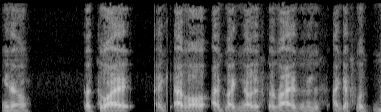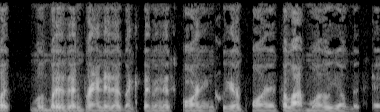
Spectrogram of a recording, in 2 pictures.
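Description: With a Californian accent, a man talks at a moderate pace in a very deep, low pitch and monotone, flat intonation, the sound dry and close with no echo. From San Francisco Bay Area. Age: 30s. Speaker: adult performer and artist. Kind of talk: interview. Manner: hesitant, filler-heavy.

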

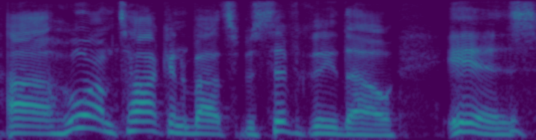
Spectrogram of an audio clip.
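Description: A man speaks at a fairly quick pace with vocal fry, on a very clean recording with a silent background. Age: 20s. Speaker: sports podcast host and radio producer. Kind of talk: casual sports chat.

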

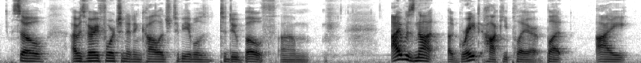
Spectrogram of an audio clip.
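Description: A man with an American accent speaks at a fairly low pitch and a fairly slow pace, in a bright, sharp tone. His intonation is fairly even, and the recording is very clean with a silent background. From Connecticut. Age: 30s. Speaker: actor. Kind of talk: casual chat.

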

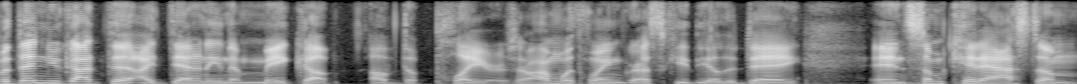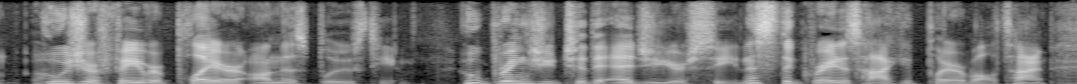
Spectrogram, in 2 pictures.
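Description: This man has an ordinary speaking voice, fairly high in pitch, with lively intonation and a fairly quick pace. The recording is very clean, with a silent background. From St. Louis, Missouri. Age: 30s. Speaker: radio hockey analyst, former pro hockey player. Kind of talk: casual chat.

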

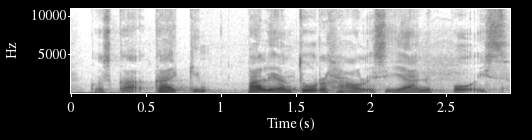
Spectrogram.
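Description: A woman's voice with a dark, mellow tone. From Finland, Southern Ostrobothnia (Jurva). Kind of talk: testimony.

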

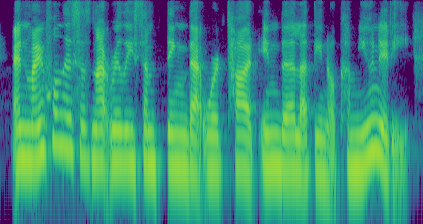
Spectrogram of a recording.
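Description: The background is quiet as a woman talks at a fairly quick pace. Her pitch is fairly high with ordinary variation. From Texas border town, Mexican-American family. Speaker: meditation teacher and Reiki master. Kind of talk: casual interview chat; guided meditation, gently switching between English and Spanish cues. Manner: soft, hushed, with pauses for breathing.

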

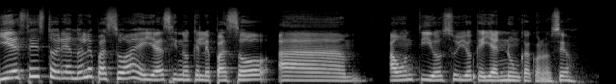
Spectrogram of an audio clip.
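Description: In a very clean recording with a silent background, a woman with an ordinary speaking voice talks at a moderate pace and medium pitch, her intonation lively and her loudness very even. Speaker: podcast host. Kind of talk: casual chat.

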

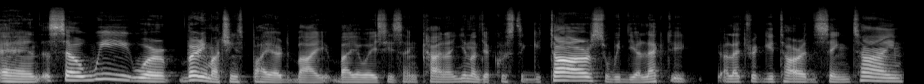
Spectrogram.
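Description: A man with an Italian accent, moderate pace and lively intonation. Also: medium pitch for a man, very clean recording, silent background. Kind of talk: casual chat. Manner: halting.

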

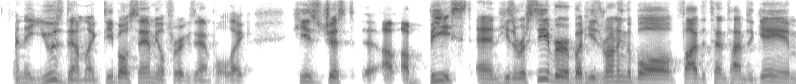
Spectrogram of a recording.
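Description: A man with an American accent speaks in an ordinary speaking voice, fairly high in pitch, with ordinary pitch variation at a moderate pace. The recording is very clean, with a silent background. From New York. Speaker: sports card business owner. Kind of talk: casual chat.

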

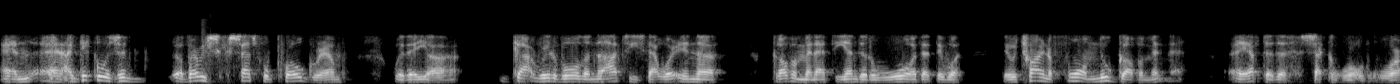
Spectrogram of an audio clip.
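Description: A normal speaking voice from a man with an American accent, medium in pitch, at a moderate pace with ordinary pitch variation and very even loudness. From New Jersey. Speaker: caller. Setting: phone call.

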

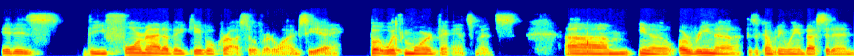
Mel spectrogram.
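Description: In a flat monotone, a man with an American accent and fairly low pitch speaks at a moderate pace. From Pittsburgh, US. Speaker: fitness industry entrepreneur. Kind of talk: casual interview.

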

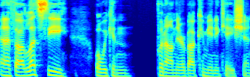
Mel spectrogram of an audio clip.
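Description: An American man with an unremarkable speaking voice talks at a medium pitch with fairly even intonation, the sound dry and close with no echo. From US Northeast, Rhode Island. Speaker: communication professor. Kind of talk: interview.

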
